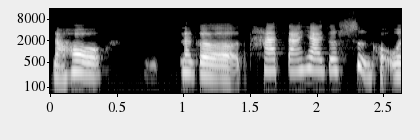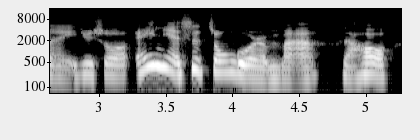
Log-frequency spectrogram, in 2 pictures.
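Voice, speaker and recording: A young Taiwanese woman tells a long story in rapid, chatty Mandarin, her Taiwanese accent plain and her sentences stitched together with fillers. Her voice sits a little high, and the recording is close and dry with no room sound. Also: expressive, fairly bright tone, no echo, lo-fi sound. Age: young adult. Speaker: podcast co-host, student in Korea. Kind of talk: casual storytelling chat.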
